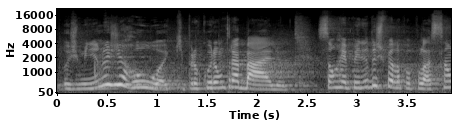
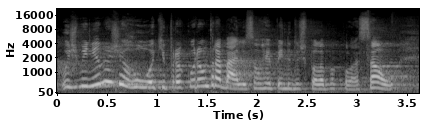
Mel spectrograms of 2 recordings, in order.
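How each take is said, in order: First: It is said with pauses around the clause. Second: It is said without pauses around the clause.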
